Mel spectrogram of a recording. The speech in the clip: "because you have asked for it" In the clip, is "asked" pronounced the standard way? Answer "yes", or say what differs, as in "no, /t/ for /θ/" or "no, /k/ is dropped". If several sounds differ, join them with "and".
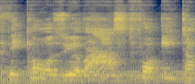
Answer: yes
